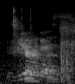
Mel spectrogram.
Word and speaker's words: Xerxes: Xerthus. So it's Xerthus. Because it's spelled with an X, so it's Xer. Thus. It's almost like saying shirtless, but not quite.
